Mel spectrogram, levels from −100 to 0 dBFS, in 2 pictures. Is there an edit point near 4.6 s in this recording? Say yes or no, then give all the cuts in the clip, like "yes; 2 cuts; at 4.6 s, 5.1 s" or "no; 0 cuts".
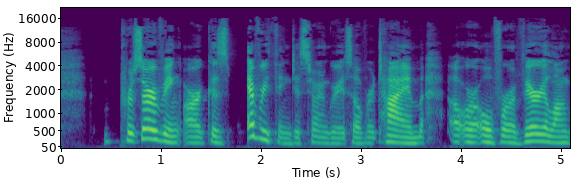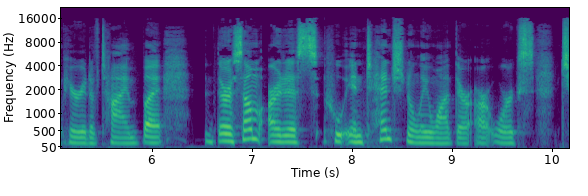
no; 1 cut; at 1.8 s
